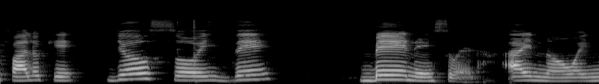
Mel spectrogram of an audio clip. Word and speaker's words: Venezuela: Porque muitas vezes, quando a gente quer caprichar numa pronúncia, a gente fala Venezuela. Pode acontecer. Mas a regra geral, a maioria das pessoas falam com o som da B, e isso já foi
